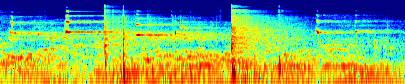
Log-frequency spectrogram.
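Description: Badminton rally on an indoor court: sharp racket-on-shuttlecock hits, the loudest about two-thirds of a second in, with a few more around a second in, and court shoes squeaking in short high chirps several times. A short burst of noise comes just past the middle.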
